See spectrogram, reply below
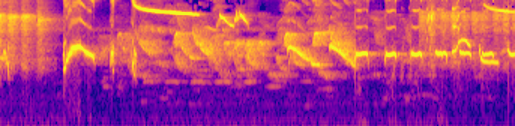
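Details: Orange-headed thrush singing, offered as a lure to make a quiet bird sing: varied whistled phrases with rising and falling slurs, then short looped notes repeated about four times a second.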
